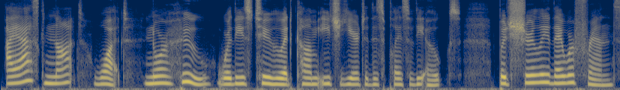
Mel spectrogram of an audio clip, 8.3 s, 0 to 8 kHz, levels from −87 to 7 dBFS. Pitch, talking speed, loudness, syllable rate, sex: 215 Hz, 180 wpm, -17 LUFS, 4.4 syllables/s, female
